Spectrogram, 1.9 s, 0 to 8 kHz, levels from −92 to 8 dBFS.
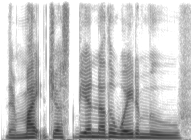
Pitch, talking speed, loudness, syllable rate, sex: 175 Hz, 250 wpm, -19 LUFS, 6.1 syllables/s, female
